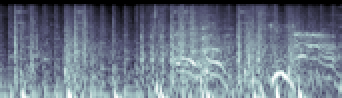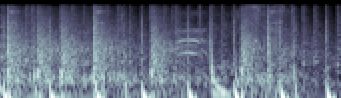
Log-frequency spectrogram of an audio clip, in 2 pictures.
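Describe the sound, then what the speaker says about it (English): Rapid bursts of gunfire crack repeatedly through a police drama shootout, loud and close, with dense volleys and scattered shouting voices in between. "Shots fired!"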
